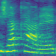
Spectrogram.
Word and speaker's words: jacaré: Jacaré, não, já tem uma tonicidade mais aberta, então vai receber o acento agudo. Então, é mais assim, para gravar mesmo as regras de acentuação, vou falar várias aqui.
